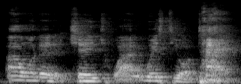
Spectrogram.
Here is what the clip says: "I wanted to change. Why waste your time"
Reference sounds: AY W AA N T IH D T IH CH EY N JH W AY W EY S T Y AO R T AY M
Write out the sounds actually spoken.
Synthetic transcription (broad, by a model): AY W AA N T IH D T IH CH EY N JH W AY W EY S T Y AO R T AY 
